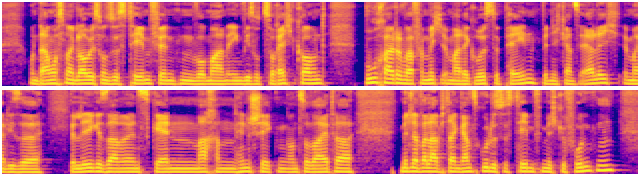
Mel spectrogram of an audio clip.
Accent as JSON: {"language": "German", "town": "Essen", "region": "North Rhine-Westphalia", "country": "Germany", "tie": "born or raised there", "said": "Aus Essen-Holsterhausen. Da bin ich auch aufgewachsen. Da bin ich zur Schule gegangen und alles."}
